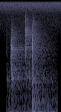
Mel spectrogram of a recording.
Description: entrance door handle down soft

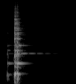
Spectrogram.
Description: pot lid take off harsh; objekte; topf

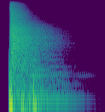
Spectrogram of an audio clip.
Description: gun clapping pop gun; schusswaffen

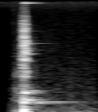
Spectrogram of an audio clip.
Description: pull out cinch soft; objekte; elektronik

